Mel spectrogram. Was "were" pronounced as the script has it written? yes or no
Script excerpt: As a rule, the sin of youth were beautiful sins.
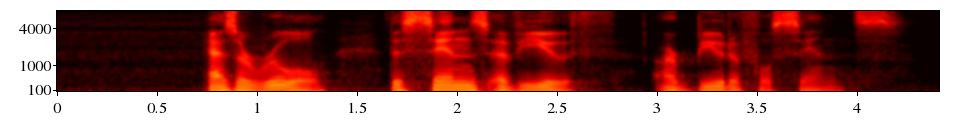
no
